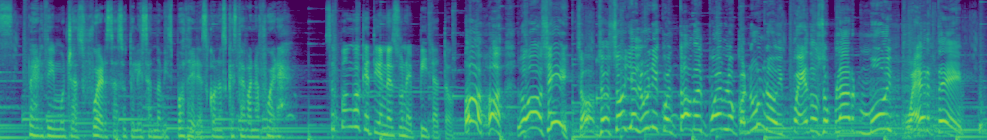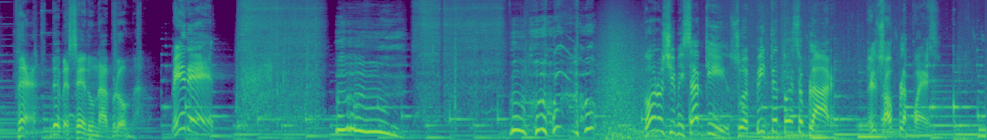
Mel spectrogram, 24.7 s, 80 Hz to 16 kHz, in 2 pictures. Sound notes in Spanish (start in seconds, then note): 15.2 Soplido patético; 18.4 Sopla como asmático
